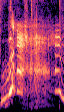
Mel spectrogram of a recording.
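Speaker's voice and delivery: long, high, slow groan like a comedy crowd. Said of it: "スタンドアップコメディのあの、オーディエンスみたいな".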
